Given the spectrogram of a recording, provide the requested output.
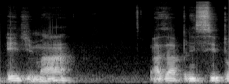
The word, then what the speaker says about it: Ademar: Até porque se escreve de um jeito, mas se fala de outro. O nome dele inscrito, né, é Ademar, né? Ademar Lopes, e o nome falado aí é Edmar Lopes, né?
